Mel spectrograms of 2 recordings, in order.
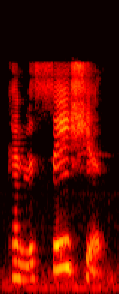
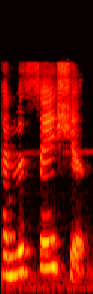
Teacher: say के ऊपर आप स्ट्रेस डाल रहे हैं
